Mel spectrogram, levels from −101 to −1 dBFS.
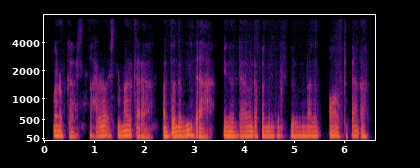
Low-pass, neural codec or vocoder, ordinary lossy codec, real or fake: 7.2 kHz; codec, 16 kHz, 1.1 kbps, Voila-Tokenizer; none; fake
